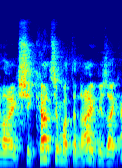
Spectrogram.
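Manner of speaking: usual speaking voice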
